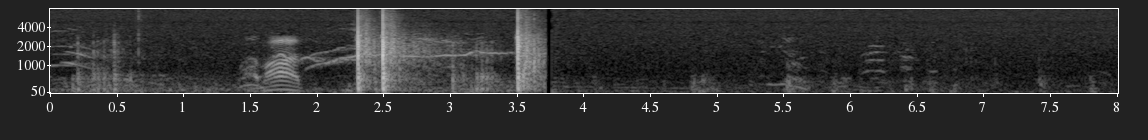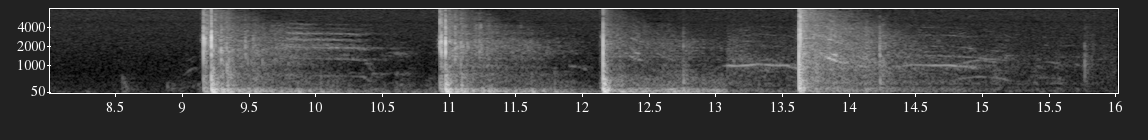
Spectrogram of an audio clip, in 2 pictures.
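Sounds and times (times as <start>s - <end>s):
firework bangs with echo: 9.2s - 10.2s, 10.9s - 14.8s.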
